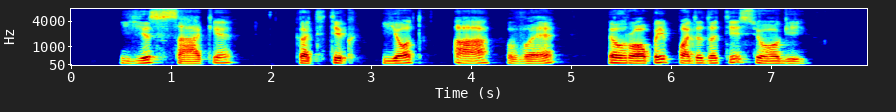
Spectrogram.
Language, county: Lithuanian, Kaunas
